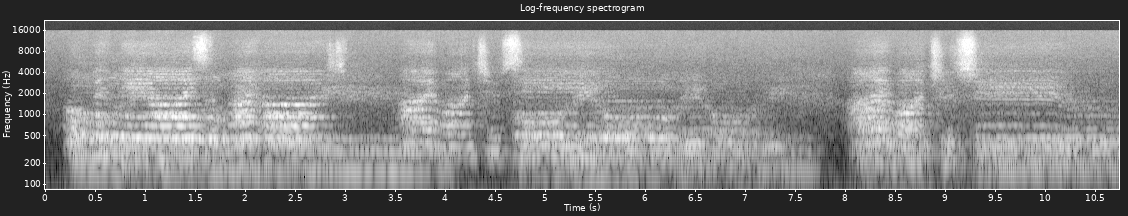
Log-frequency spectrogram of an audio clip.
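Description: Mixed high school choir singing sustained chords with words, with short breaks for breath just at the start and again about eight seconds in.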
